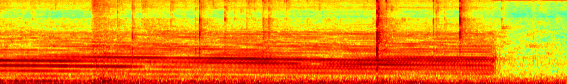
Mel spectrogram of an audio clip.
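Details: Automatic wrist blood pressure monitor: steady whirring pump tone while inflating, stopping abruptly near the end.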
